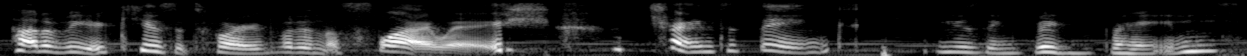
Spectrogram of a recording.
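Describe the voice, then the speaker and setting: A woman player chats casually during a tabletop game with lively, swinging intonation. Her mic sounds a little dull. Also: a little high, measured pace, faint music behind.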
